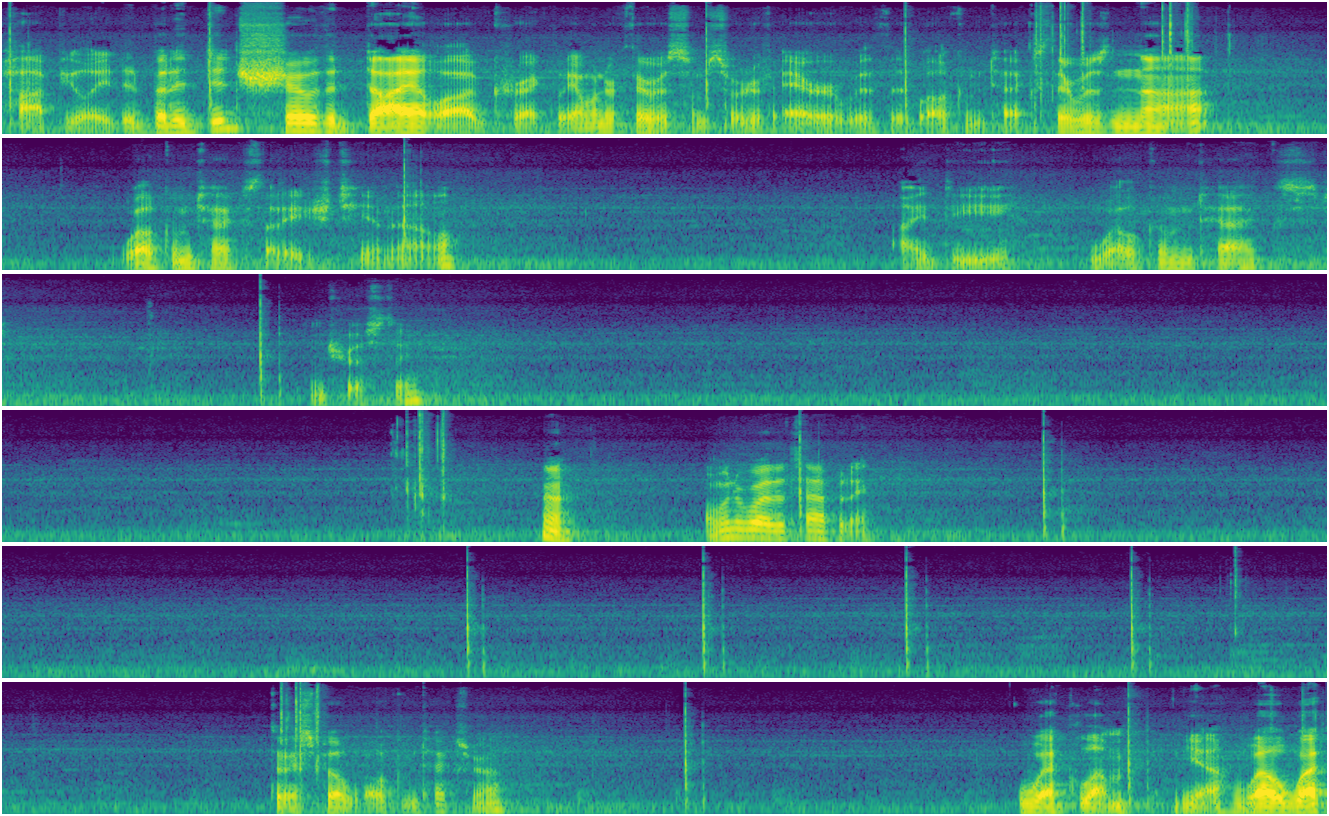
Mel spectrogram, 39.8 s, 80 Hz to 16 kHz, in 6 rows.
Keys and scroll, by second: 5.3 super+Tab, 22.0 super+Tab, 34.6 super+Tab.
